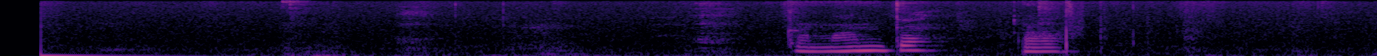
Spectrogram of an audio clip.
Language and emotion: Russian, neutral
